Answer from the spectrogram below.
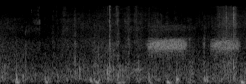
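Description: spotted nutcracker calling

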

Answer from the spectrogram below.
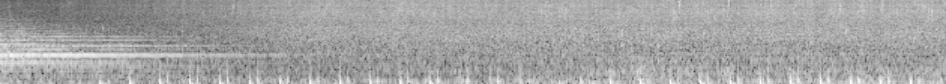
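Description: heavy rain with thunder

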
